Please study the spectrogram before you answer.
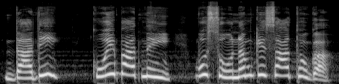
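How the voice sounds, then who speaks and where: A woman's voice: very high-pitched, sing-song, unhurried, no room sound, clean studio sound, pitched above the performer's own voice, exaggerated voice. A woman voicing an earnest young boy in a children's story, speaking in a polite, coaxing way. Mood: reassuring. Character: earnest young boy pleading with his grandmother.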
